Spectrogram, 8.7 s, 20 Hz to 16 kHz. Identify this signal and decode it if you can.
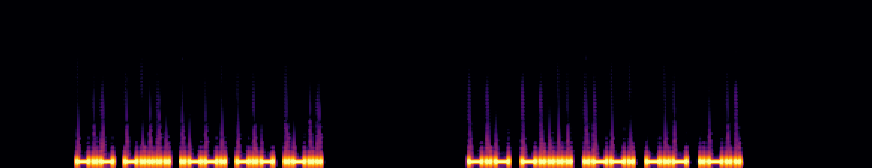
Morse code, heard as a keyed tone, about 28 wpm, 700 Hz. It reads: K6PKL K6PKL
